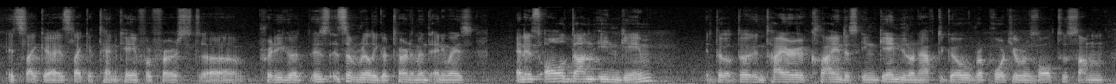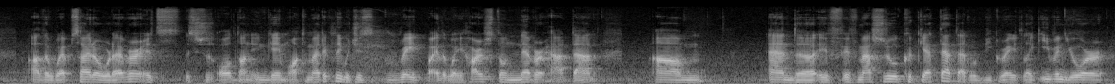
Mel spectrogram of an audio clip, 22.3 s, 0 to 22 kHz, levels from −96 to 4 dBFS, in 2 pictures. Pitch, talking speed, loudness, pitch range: 105 Hz, 215 wpm, -27 LUFS, 100-110 Hz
